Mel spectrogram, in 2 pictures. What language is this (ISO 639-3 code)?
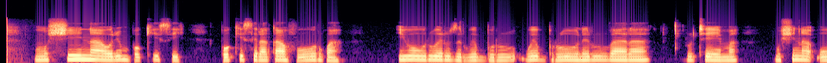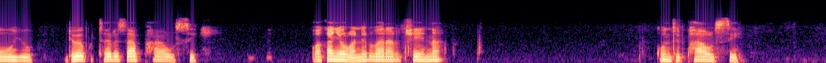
sna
